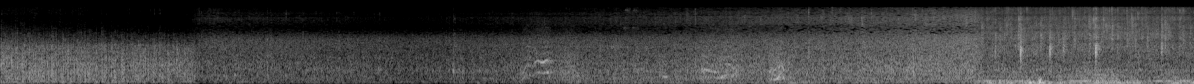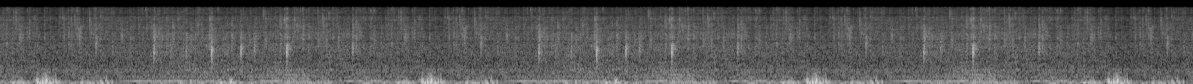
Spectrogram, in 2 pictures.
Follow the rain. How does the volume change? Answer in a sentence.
The volume of the rain goes up.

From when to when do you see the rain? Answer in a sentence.
You can hear the rain from 0.0 to 23.8 s.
